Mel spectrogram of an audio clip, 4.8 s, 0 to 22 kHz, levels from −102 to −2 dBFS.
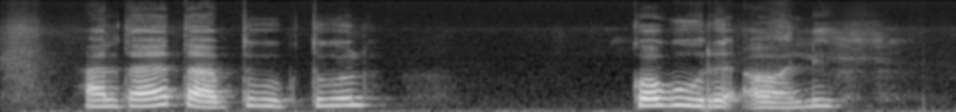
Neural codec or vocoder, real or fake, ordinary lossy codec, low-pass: vocoder, 44.1 kHz, 128 mel bands, Pupu-Vocoder; fake; none; none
